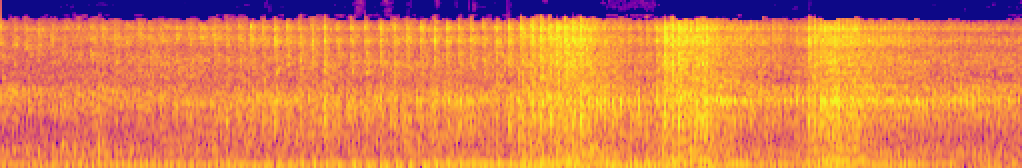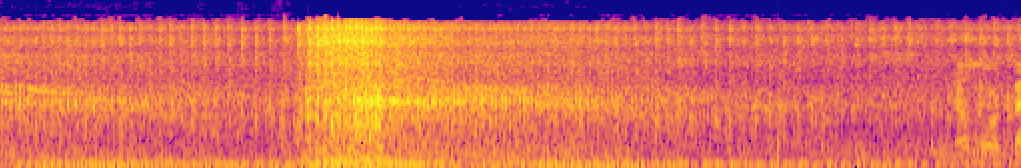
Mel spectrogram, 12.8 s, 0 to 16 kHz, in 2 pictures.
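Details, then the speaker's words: Hisun 550 UTV single-cylinder after replacing the clogged fuel injector and adding a 30-micron fuel filter: steady idle with several quick, clean throttle blips and no popping; it idles far better than before, when it wouldn't stay running. "is this sounding better idling a lot better you heard before it wouldn't even stay up running [Music] oh that sounds good i'll give her a quick rev up for you"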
